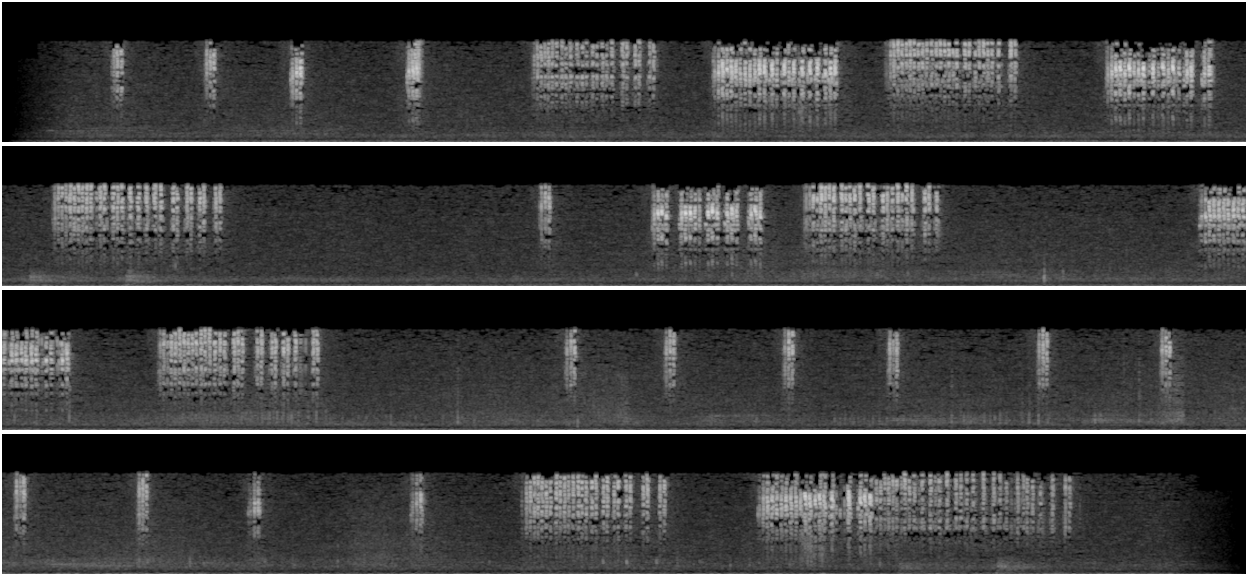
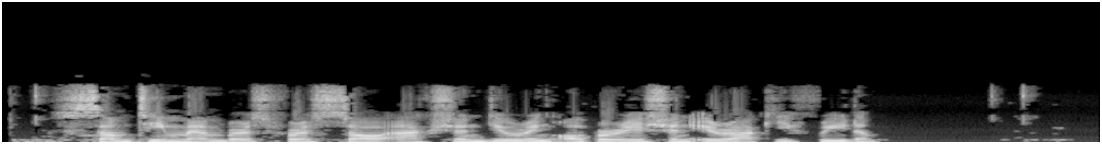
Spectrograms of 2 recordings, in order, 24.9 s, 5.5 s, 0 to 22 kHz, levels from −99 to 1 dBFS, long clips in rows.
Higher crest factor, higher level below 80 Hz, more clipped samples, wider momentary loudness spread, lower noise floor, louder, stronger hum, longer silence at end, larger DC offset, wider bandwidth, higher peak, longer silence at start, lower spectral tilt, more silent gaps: first, 30 dB vs 14 dB; second, -64 dBFS vs -48 dBFS; neither; first, 17 LU vs 4 LU; first, -63 dBFS vs -51 dBFS; second, -25 LUFS vs -15 LUFS; neither; second, 0.85 s vs 1.1 s; neither; first, 16.5 kHz vs 9.4 kHz; about the same, 0 dBFS vs 0 dBFS; first, 0.55 s vs 0.05 s; second, 1 dB/octave vs -4.5 dB/octave; neither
